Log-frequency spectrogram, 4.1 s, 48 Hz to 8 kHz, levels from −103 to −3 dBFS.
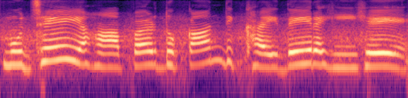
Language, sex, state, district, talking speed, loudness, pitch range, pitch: Hindi, female, Madhya Pradesh, Dhar, 120 wpm, -12 LUFS, 245-285 Hz, 275 Hz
